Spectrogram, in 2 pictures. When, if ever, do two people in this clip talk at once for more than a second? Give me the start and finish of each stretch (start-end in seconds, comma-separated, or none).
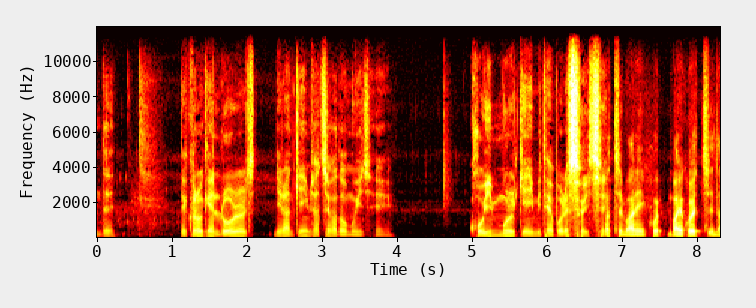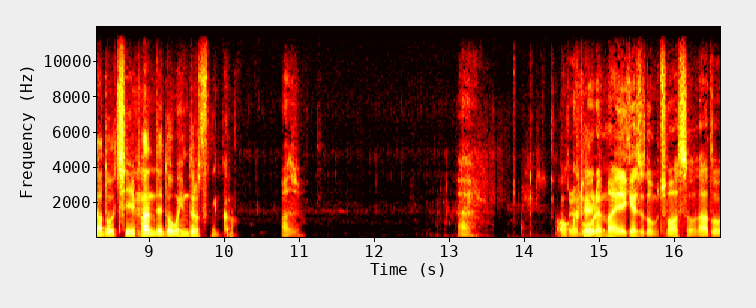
none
